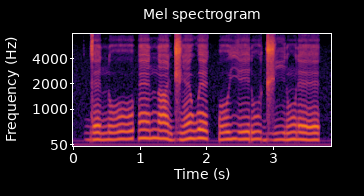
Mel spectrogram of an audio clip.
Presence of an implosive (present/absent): absent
